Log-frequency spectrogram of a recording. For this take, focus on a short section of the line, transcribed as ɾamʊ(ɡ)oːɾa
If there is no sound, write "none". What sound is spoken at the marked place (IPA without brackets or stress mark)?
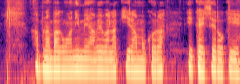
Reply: k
